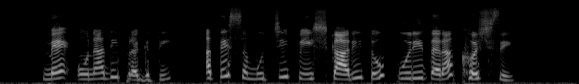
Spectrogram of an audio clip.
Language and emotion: Punjabi, happy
